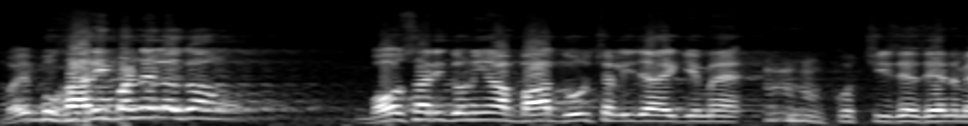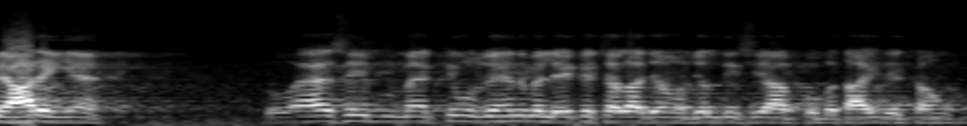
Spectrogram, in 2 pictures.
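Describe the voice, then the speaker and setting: Emphatic Punjabi-accented preacher in an echoey hall. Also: male voice, a little high, steady tone. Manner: emphatic, swings between soft asides and shouted points, sings verses. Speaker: Islamic preacher. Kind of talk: sermon.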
